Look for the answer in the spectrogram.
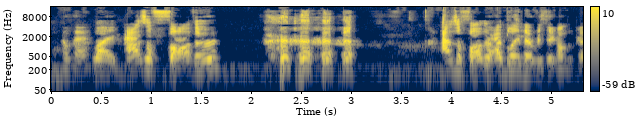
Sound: laughs

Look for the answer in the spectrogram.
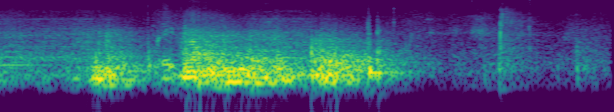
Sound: furniture scraping

